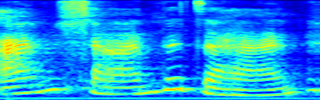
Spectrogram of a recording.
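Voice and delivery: slow, sexy voice. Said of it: "Why you sounding like that?".

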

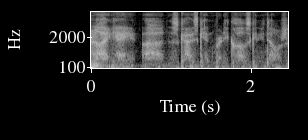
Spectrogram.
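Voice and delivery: very soft, hushed whisper. Retelling what a crew said over comms before a hit, imitating their whisper. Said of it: "they're doing the whispering thing".

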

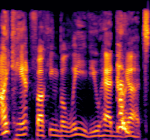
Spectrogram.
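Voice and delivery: indignant, incredulous, entitled-sounding outrage. Retelling a movie character's reaction to being spat on: imitating Karen-style outrage. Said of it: "her inner Karen comes out".

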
